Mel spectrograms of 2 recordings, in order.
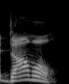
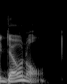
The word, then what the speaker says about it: Domhnall: I kept wanting to say Domhnall Gleeson for some reason. It's actually Donal.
